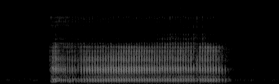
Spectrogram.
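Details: English bulldog snoring loudly: a single loud, rough, rattling snort lasting about two seconds.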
